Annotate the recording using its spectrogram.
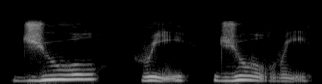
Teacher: it's almost three syllables but we don't make it clearly three syllables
